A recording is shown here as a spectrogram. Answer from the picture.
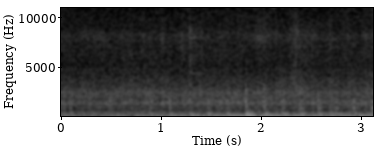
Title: faulty drum making noise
